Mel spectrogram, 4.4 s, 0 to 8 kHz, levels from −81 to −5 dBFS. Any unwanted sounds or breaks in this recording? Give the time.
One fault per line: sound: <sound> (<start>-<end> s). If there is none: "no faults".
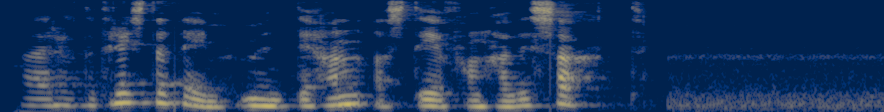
no faults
